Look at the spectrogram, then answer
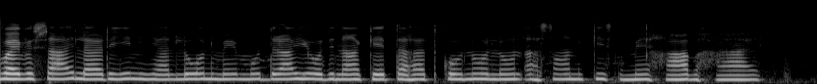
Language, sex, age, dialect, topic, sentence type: Maithili, female, 18-24, Angika, banking, question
